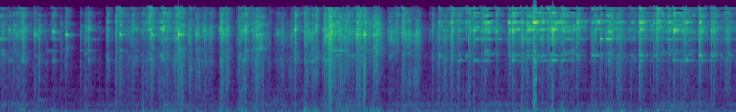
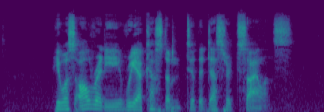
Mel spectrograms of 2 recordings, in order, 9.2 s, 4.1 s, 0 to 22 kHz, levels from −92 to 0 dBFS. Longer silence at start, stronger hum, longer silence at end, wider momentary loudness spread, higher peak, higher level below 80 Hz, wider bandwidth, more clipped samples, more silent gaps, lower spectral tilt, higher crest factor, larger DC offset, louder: second, 0 s vs 0.7 s; neither; second, 0 s vs 0.4 s; first, 13 LU vs 9 LU; first, 0 dBFS vs -22 dBFS; first, -62 dBFS vs -70 dBFS; first, 17.5 kHz vs 15.5 kHz; neither; neither; second, 4 dB/octave vs -1.5 dB/octave; about the same, 22 dB vs 22 dB; neither; first, -18 LUFS vs -40 LUFS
